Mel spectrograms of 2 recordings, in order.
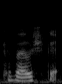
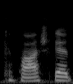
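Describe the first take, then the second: First: "Kaposhka" with a long "oh" in the middle; kuh-POHSH-kuh. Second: "Kaposhka" with an open "ah" in the middle; kuh-POSH-kuh. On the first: Retold or imitated. Fan quoting the creator's version, "Kaposhka" as kuh-POHSH-kuh. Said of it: "even though he said it". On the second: Shown as a demonstration. Fan sticking with the learned way, "Kaposhka" as kuh-PAHSH-kuh. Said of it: "I just still say it".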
